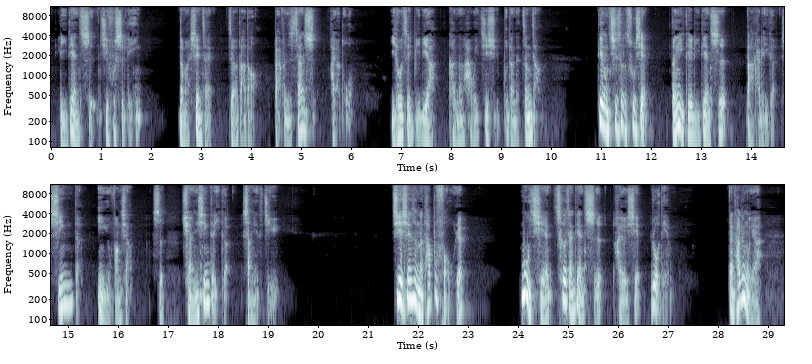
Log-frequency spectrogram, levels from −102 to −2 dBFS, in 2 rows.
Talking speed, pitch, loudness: 210 characters per minute, 180 Hz, -18 LUFS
